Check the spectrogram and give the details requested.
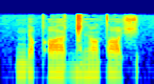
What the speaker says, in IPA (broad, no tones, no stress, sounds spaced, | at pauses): ŋ e qʼ a ɡ͡ǁ ɛ̃ tˤ e ʃ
